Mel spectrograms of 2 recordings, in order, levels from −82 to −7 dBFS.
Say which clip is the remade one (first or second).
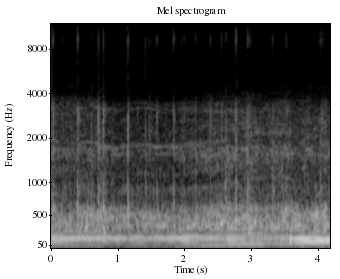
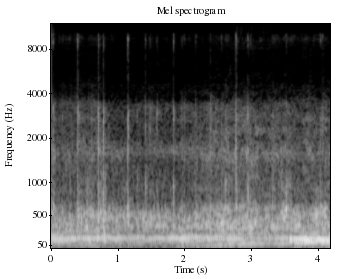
second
